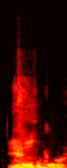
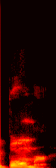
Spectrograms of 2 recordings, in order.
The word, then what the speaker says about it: Baltimore: know Baltimore Baltimore No, it's actually I'm not I'm not even pronouncing how it's supposed to be. It's supposed to be Balmer.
